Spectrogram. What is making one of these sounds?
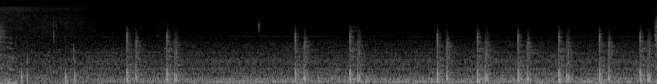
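Footsteps clang steadily on a metal walkway.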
